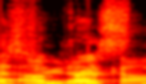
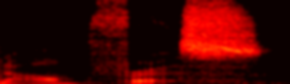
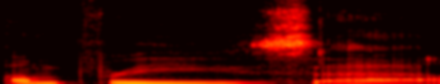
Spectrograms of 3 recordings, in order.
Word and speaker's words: Umfress: I mean, it gets butchered quite a bit, but really? I mean, that's just fun. You know, Umfries, Umfresh. And then people will blatantly just go Humphreys.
